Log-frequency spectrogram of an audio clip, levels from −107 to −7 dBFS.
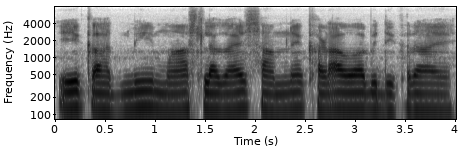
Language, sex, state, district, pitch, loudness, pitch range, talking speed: Hindi, male, Uttar Pradesh, Lucknow, 120 Hz, -17 LUFS, 115-125 Hz, 165 wpm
